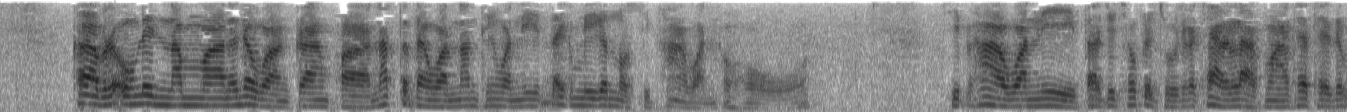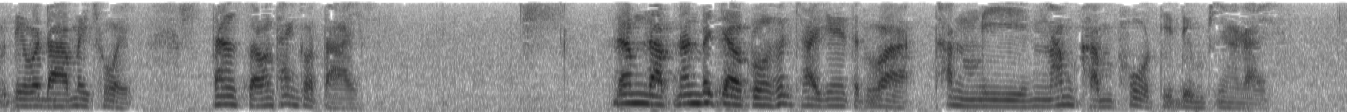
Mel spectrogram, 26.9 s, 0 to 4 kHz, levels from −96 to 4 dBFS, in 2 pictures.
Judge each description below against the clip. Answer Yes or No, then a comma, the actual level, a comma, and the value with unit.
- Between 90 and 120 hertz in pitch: No, medium, 140 Hz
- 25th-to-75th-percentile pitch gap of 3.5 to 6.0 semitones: No, average, 3.0 semitones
